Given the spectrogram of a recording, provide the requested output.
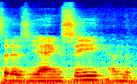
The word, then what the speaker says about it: Yangtze: you pronounce it is yang c and so the t is basically silent um this is actually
